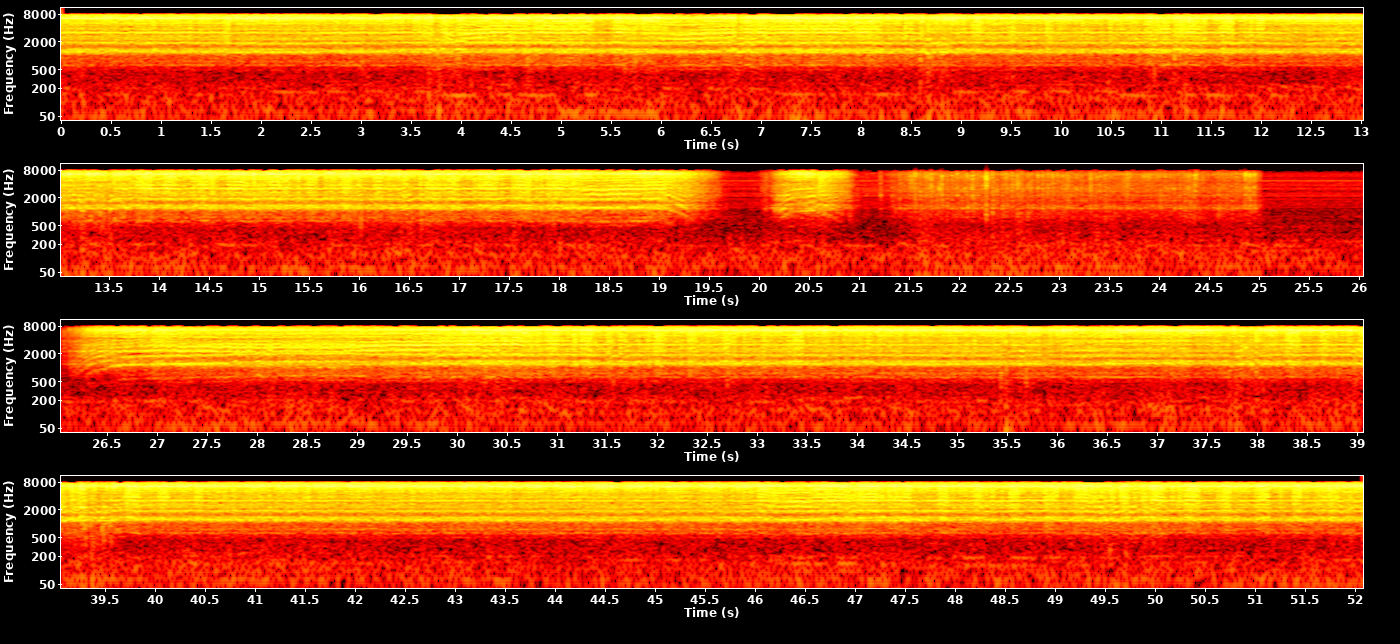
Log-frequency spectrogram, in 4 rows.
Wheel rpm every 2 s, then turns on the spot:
170, 160, 160, 170, 170, 170, 170, 170, 170, 110, 40, 30, 20, 110, 160, 170, 170, 170, 160, 170, 170, 170, 170, 170, 170, 170.
20-24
